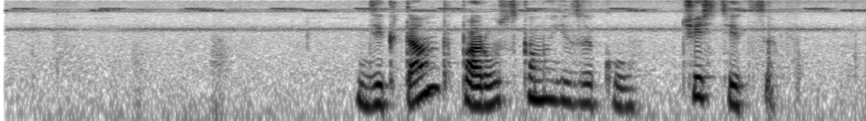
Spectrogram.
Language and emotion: Russian, neutral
